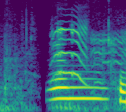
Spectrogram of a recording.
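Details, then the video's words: A single steady, drawn-out meow, followed by the start of another, from a home delivery in a box by odd-eyed Persian angora cat Huimang, said to be tired after giving birth; a muffled voice comes just before. "cat giving birth in box"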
